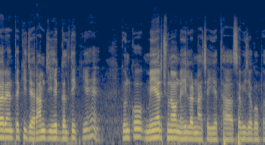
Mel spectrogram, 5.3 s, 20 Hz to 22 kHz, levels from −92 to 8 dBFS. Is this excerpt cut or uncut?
uncut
